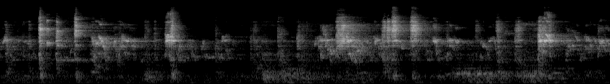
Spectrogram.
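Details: Pet budgie chirping in lively spurts: sharp squeaky tweets and scratchy chatter, with loud accents early on and a rising flurry later.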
